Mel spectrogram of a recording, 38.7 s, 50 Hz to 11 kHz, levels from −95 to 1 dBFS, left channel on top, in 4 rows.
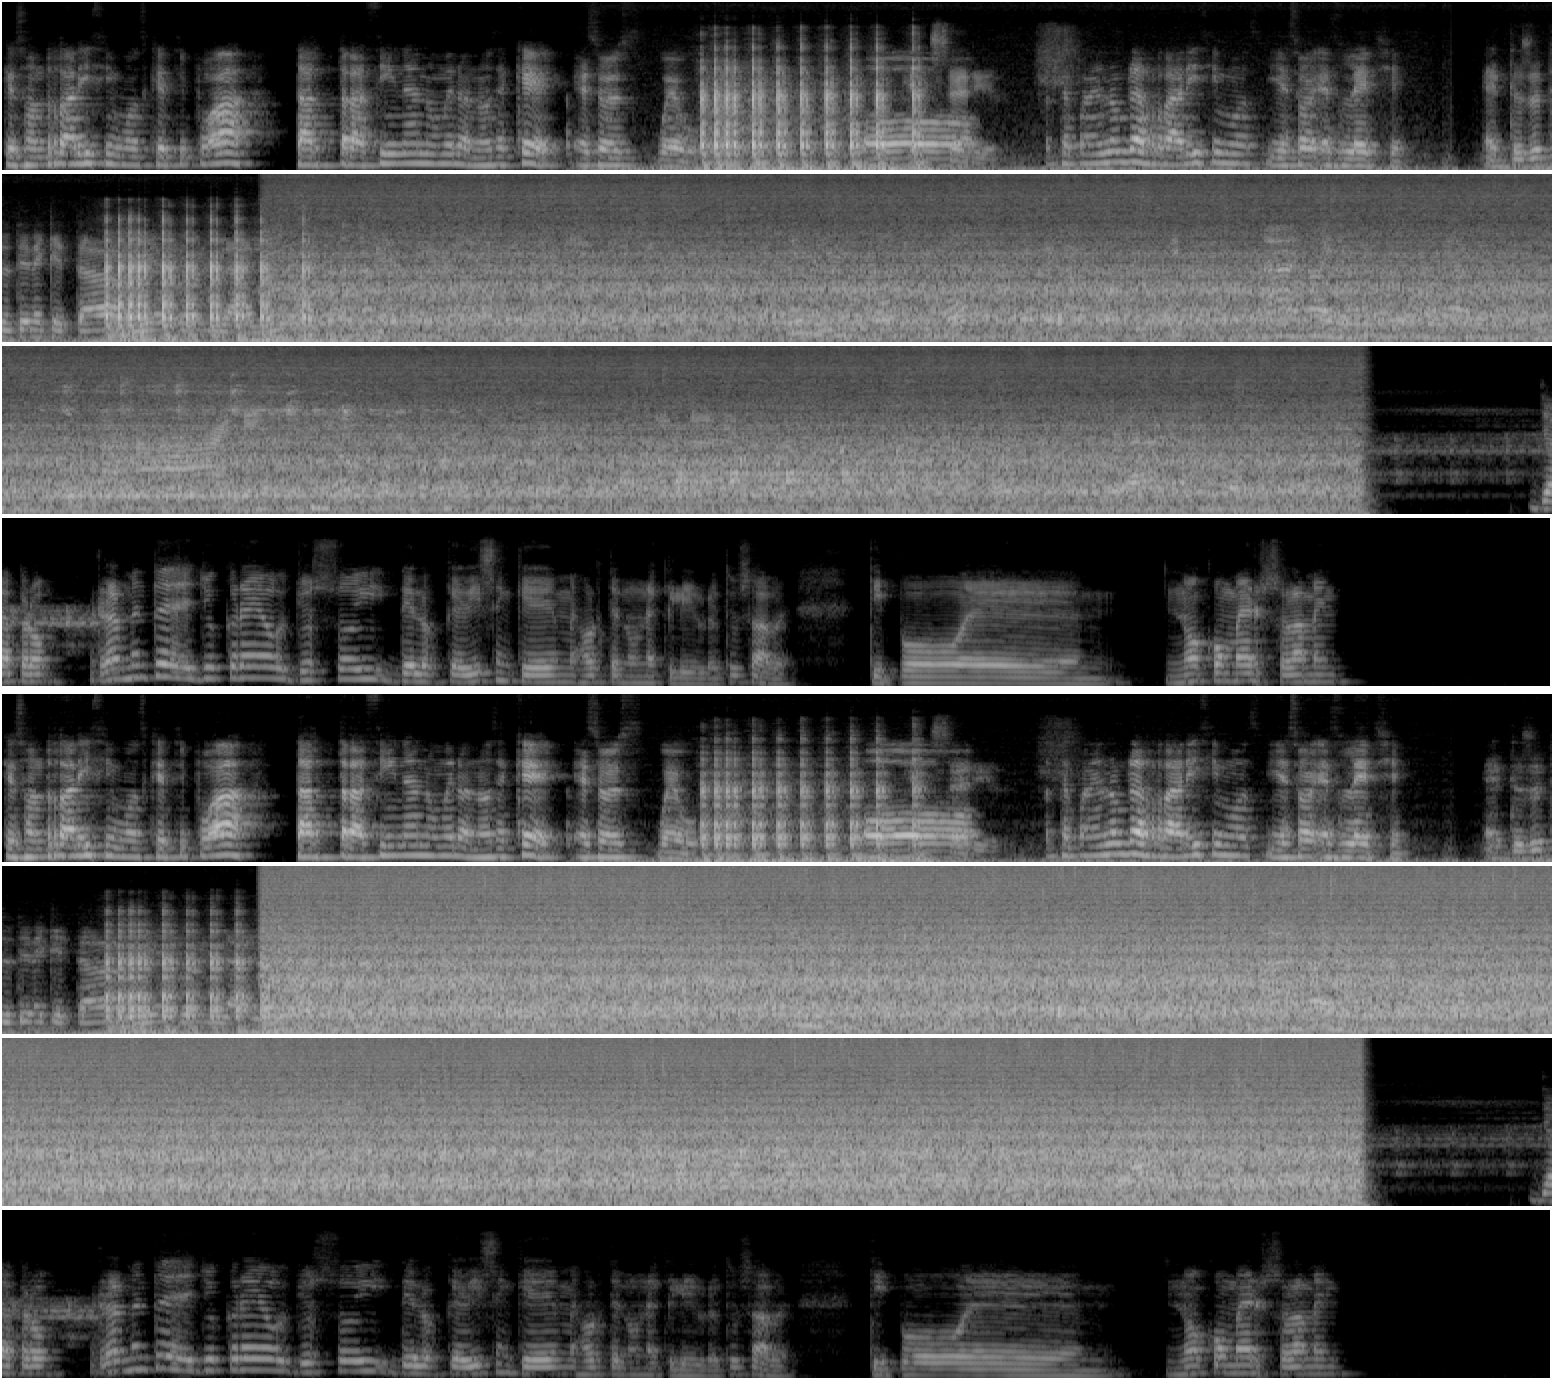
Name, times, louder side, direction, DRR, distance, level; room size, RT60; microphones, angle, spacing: voice 1, 0.0-4.4 5.4-6.1 6.5-8.8 11.8-12.1 14.6-15.1 17.5-20.0 24.8-25.8 26.0-27.7, right 2 dB, 15° right, 0.6 m, -36 dB
Bird, 3.5-12.7, left 3 dB, 35° left, 0.6 m, -33 dB
voice 2, 5.6-6.2 6.5-6.7 9.2-15.3 15.6-16.7 17.0-17.5 20.0-22.3 22.7-24.5 25.4-25.5 26.3-26.4 28.9-36.0 36.3-37.4, left 3 dB, 65° left, 0.8 m, -42 dB
sound 1, 11.3-27.9, right 7 dB, 70° right, 0.4 m, -28 dB
sound 2, 19.6-27.8 28.1-28.2 28.4-28.5 28.8-28.9 29.1-29.6, left 2 dB, 85° left, 1.3 m, -40 dB
3.0 x 3.0 x 3.4 m
head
